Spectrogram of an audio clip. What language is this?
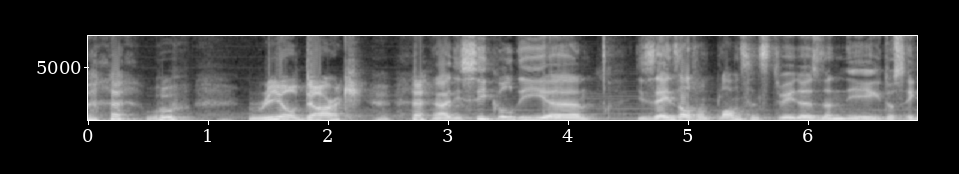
Dutch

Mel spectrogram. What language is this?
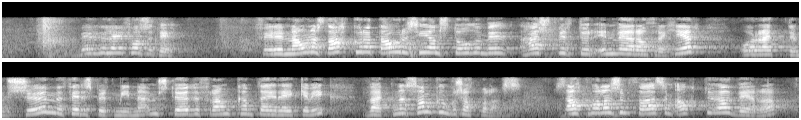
Icelandic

